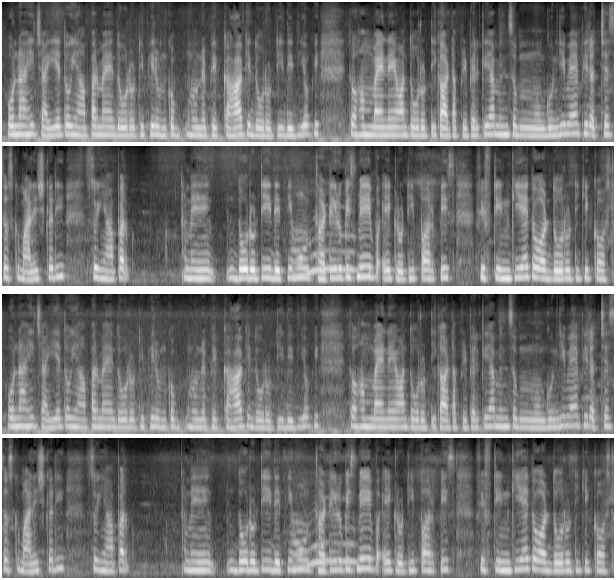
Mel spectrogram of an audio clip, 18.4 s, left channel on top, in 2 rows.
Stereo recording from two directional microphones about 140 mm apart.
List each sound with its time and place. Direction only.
0.1 s a woman's voice: 20° left (ahead or behind)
